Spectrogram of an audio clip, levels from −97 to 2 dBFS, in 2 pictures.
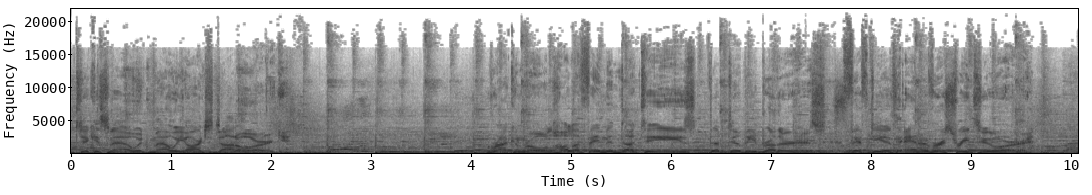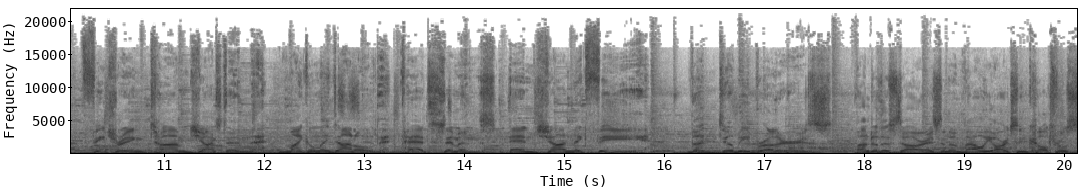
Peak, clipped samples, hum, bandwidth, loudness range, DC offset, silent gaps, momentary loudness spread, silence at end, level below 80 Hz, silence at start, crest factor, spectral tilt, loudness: -6 dBFS; under 0.1%; none; over 20 kHz; 2 LU; under 0.1%; none; 5 LU; 0 s; -30 dBFS; 0 s; 12 dB; -4 dB/octave; -17 LUFS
